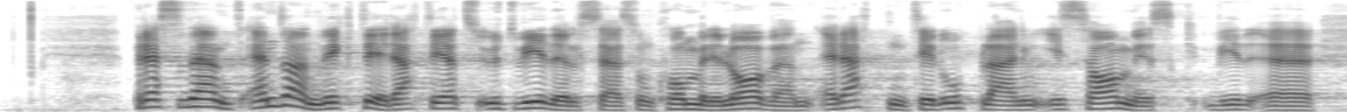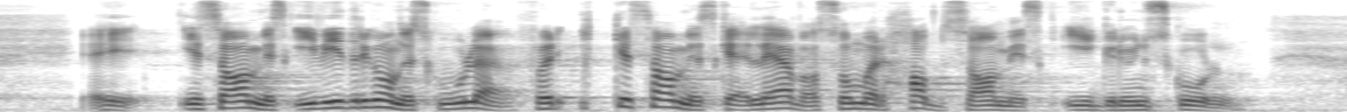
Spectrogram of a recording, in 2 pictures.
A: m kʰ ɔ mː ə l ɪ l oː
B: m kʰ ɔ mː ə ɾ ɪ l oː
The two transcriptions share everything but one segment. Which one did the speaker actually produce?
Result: B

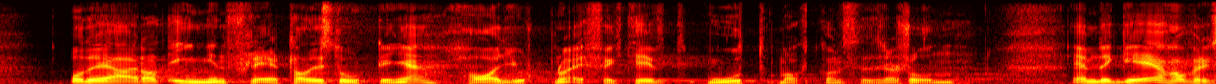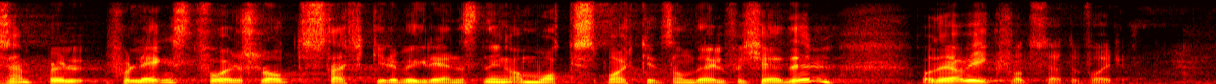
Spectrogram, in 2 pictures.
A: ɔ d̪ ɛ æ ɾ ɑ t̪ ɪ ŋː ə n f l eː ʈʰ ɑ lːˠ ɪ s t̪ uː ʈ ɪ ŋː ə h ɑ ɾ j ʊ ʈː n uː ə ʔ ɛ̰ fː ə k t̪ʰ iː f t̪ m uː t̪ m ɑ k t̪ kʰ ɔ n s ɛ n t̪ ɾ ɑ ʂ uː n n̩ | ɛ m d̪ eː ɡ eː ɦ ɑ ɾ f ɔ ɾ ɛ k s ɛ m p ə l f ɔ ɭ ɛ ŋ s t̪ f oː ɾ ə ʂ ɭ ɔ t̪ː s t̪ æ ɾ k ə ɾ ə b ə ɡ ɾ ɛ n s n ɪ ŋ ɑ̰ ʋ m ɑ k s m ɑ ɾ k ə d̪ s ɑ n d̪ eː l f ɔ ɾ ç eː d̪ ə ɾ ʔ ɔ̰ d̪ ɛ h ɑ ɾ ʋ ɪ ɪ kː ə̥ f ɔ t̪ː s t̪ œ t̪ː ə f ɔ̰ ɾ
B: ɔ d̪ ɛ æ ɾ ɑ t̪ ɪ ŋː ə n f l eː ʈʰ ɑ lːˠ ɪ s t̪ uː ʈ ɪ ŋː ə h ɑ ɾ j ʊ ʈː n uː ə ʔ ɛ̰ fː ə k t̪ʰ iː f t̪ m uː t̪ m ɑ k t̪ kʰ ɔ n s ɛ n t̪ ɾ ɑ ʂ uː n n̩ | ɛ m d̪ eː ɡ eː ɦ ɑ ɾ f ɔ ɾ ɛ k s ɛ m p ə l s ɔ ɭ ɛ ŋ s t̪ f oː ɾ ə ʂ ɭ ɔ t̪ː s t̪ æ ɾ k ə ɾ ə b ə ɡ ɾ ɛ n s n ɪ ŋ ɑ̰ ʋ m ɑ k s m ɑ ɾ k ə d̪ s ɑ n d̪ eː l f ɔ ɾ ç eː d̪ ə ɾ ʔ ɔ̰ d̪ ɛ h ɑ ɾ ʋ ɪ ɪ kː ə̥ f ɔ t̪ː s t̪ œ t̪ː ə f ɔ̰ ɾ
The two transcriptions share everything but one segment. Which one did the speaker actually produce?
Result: A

